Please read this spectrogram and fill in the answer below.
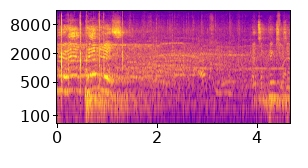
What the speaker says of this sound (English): Ladies and gentlemen, big round of applause right here.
